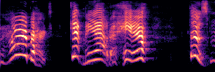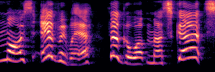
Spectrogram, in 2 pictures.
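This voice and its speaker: A female-sounding put-on character voice is squeaky and shrill, with an extremely high pitch. It moves at a fairly slow pace with very wide pitch swings. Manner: screaming in panic.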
